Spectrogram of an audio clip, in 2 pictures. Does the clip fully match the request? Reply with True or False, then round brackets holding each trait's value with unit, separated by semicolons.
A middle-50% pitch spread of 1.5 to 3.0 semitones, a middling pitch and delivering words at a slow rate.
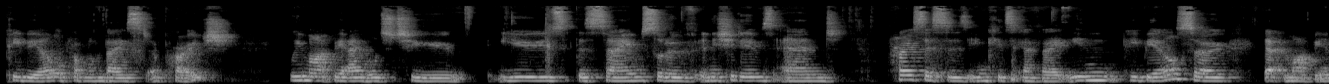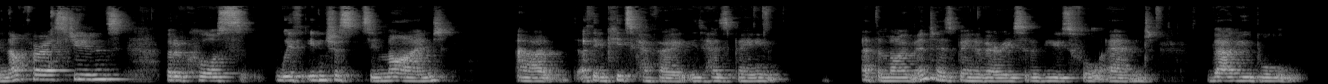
True (2.7 semitones; 165 Hz; 130 wpm)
